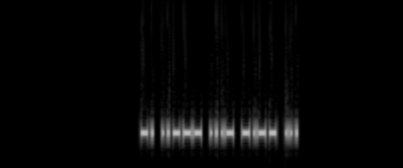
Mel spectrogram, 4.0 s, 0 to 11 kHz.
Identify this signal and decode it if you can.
Morse code, heard as a keyed tone, about 46 wpm, 700 Hz. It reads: N2VYS
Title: USA Call Signs - 5 Characters - Repeated 2x - 45wpm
